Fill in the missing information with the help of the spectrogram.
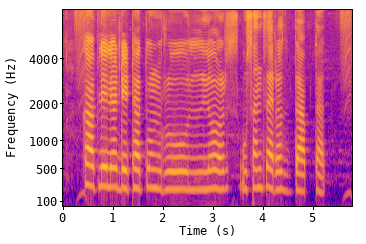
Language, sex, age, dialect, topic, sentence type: Marathi, female, 25-30, Varhadi, agriculture, statement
